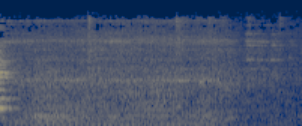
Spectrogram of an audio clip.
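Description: Construction machinery outside, heard from indoors: a steady low rumble with a rapid pulsing that dims somewhat near the end.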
